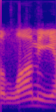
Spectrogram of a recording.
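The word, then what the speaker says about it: Lummi: high school in Bellingham Washington and there's a lumy island I was figuring maybe you go take over lumy Island claim ownership where's lumy Island at check it out it's off the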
